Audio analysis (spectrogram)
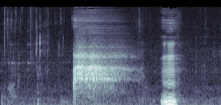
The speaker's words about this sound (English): Take a sip of the old burbs here.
